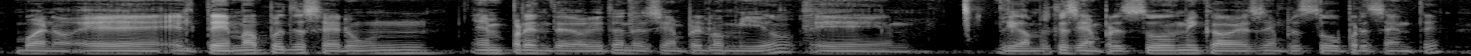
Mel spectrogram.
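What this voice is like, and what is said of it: Colombian Spanish accent. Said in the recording (Spanish): “Él es de Colombia porque ya notaron su acento”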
